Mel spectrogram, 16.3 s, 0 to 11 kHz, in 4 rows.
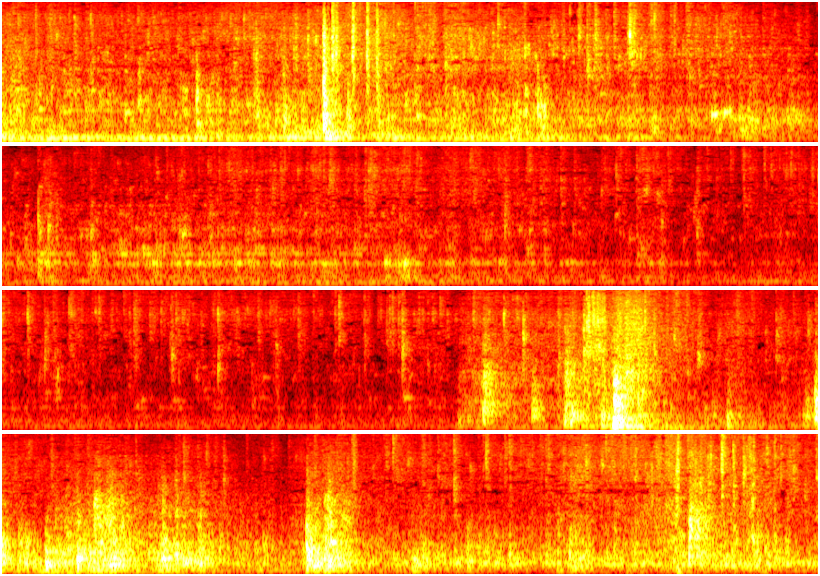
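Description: Water running through the cooling system and water pump of a 2015 Chevy Silverado with a failed radiator, a continuous splashing flow with louder bursts and clatters near the start and again toward the end.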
